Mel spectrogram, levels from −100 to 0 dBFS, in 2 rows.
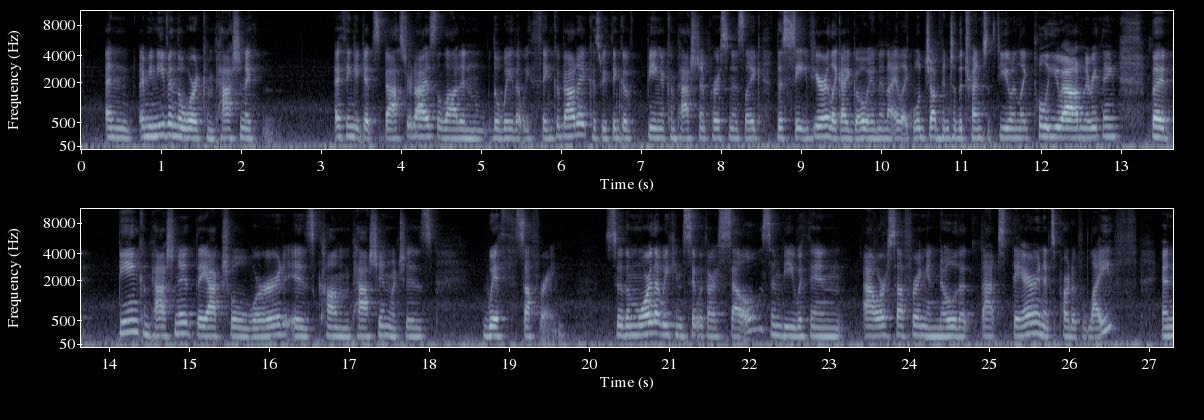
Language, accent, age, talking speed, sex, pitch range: English, American, 20-39, 205 wpm, female, 175-200 Hz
